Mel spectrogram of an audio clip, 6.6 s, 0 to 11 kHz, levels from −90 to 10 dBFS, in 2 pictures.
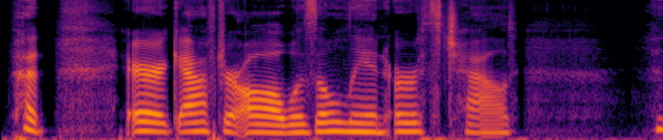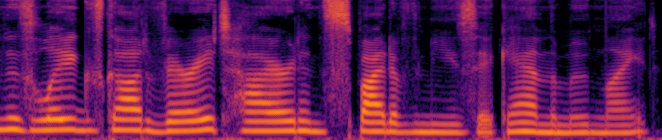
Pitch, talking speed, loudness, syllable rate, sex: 210 Hz, 210 wpm, -19 LUFS, 5.9 syllables/s, female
